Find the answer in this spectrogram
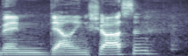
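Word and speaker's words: von Dellingshausen: You're crushing van Dellingshausen. Yeah, the other guy you're not killing very well. – No, how's it pronounced? – Yeah, you must have a little German in you mixed with a little Dutch. Yeah. You're doing great there.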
